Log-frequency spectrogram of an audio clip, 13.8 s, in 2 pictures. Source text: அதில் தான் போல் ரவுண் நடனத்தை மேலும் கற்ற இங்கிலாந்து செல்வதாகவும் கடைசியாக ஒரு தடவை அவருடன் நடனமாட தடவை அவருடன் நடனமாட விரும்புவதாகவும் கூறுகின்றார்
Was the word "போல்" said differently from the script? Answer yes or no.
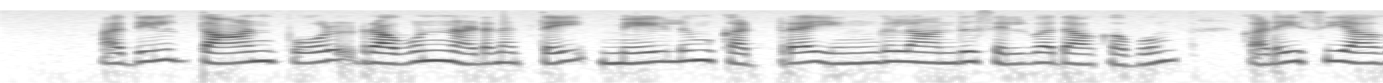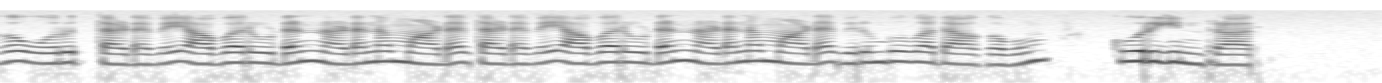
no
